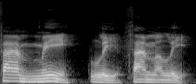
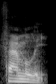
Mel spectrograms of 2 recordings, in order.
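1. Кожен склад вимовляється повністю, включно з середнім голосним. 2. Середній голосний майже випадає, склади зливаються разом. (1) "в слові family ви не кажете family" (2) "Майже так, якби там не було літери I. Family. І це правильно"

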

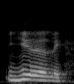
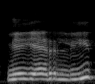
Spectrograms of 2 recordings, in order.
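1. Pierwsza samogłoska brzmi jak w ear. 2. Pierwsza samogłoska brzmi jak w yeah. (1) "tylko yearly" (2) "nie yearly"

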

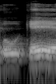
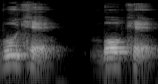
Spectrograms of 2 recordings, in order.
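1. พยางค์ที่สองขึ้นต้นด้วยเสียงคล้าย g 2. พยางค์ที่สองขึ้นต้นด้วยเสียง k แบบพ่นลม (1) "ไม่ใช่" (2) "ที่ถูกคือต้องเป็นบูเคหรือโบเค"

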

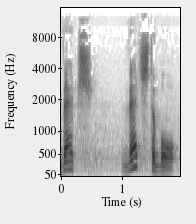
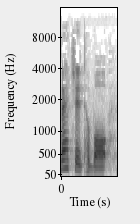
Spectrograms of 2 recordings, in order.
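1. 中间的元音不发音，省略掉。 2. 中间的元音要读成一个音节。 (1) "而是vegetable" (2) "咱不能读成vegetable"

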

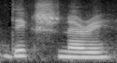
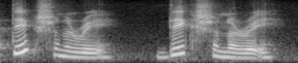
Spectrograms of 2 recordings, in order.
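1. A tônica cai numa sílaba posterior. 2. A tônica cai na primeira sílaba. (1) "não é dictionary" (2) "é dictionary, têm a sílaba tônica no início"

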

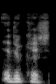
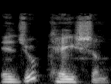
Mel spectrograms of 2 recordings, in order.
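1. মাঝের ব্যঞ্জনটির উচ্চারণ সাধারণ 'd'-এর মতো। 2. মাঝের ব্যঞ্জনটির উচ্চারণ 'j'-এর মতো। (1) "not education" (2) "জয়ের উচ্চারণটা এখানে জ হয়ে যাচ্ছে"

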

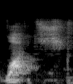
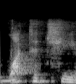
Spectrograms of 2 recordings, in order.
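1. t 소리가 ch 소리에 합쳐져요. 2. ch 앞에 t 소리가 따로 나요. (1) "그냥 watch" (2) "발음이 와트취 하려니까 힘들어서"

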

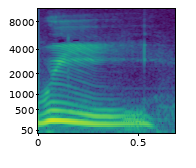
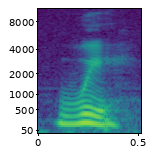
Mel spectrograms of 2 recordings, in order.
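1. 입술을 양옆으로 당긴 채 길게 내는 모음이에요. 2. 짧고 가볍게 내는 모음이에요. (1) "길게 위, 위라고 하는 게 강형이고요" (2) "약형은... 짧게 그냥 위"

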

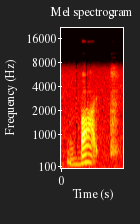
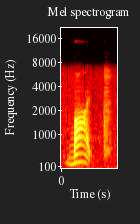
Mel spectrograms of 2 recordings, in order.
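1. Từ này kết thúc bằng âm k rõ ràng. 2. Từ này kết thúc bằng âm k rõ ràng.

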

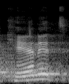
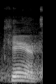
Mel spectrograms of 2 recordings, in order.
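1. Um som de vogal extra vem antes do t final. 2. O n vai direto para o t final. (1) "O que eu ouvi foi can it. Não é can it" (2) "O N vai direto para o T"

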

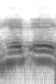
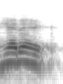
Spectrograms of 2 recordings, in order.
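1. คำนี้อ่านทีละตัวอักษรแบบไทย 2. คำนี้ออกเสียงและลงน้ำหนักแบบอังกฤษ (1) "จะไม่เป็น" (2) "เป็น"

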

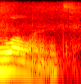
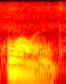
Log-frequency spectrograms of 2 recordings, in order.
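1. La palabra se dice lento, sonido por sonido. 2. La palabra se dice rápido, de una sola vez.

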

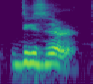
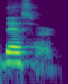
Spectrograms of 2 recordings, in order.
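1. El acento está en la última sílaba. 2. El acento está en la primera sílaba. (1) "cuando hablamos de postre, lo estamos poniendo ... en la última sílaba" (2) "ya estamos poniendo nuestro énfasis en la primera sílaba"

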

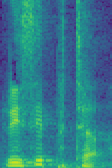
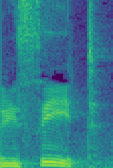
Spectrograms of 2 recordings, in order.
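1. ออกเสียงทีละตัวอักษรตามที่สะกด 2. ออกเสียงแบบที่ใช้พูดกันตามปกติ (1) "ถ้าอ่านแบบตรงตัวแล้วแบบอ่านจริงๆแล้วไม่ถูกนะมันคือจะเป็น" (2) "ไม่ใช่ต้องเป็น"

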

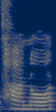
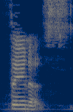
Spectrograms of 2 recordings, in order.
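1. เริ่มด้วยเสียง 't' ธรรมดา 2. เริ่มด้วยเสียง 'th' ลิ้นยื่นออกมา (1) "เวอร์ชันไทยเราก็รู้แล้ว" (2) "ภาษาอังกฤษเสียง TH ค่ะแลบนี้มานิดนึง"

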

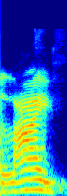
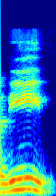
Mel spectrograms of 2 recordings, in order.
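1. Nguyên âm là âm 'eye'. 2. Nguyên âm là âm 'i' ngắn. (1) "phát sóng trực tiếp á, thì mình mới có là live" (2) "Sống ở nơi nào đó thì em sẽ đọc là live"

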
